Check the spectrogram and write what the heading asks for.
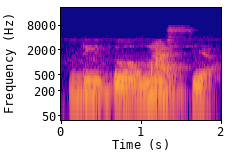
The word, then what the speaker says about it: diplomacia: Em espanhol, diplomácia. Olha só, a escrita basicamente é a mesma coisa. O que muda no heterotônico é a sílaba tônica. Enquanto no português é diplomacia, no espanhol é diplomácia.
